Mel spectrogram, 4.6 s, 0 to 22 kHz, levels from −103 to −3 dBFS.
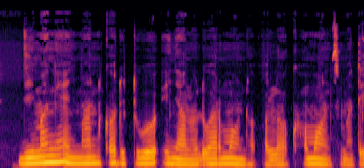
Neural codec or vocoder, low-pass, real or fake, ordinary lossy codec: none; 19.8 kHz; real; MP3, 64 kbps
